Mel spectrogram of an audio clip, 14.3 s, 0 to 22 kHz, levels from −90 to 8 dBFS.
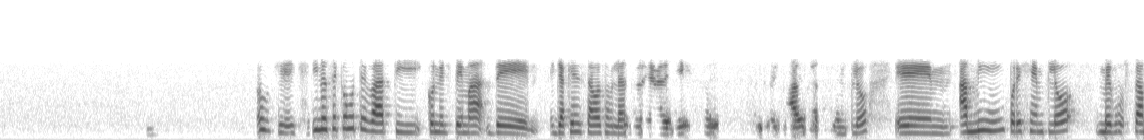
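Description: Throughout, the audio carries the AMR narrowband mobile codec: the line passes roughly 250 Hz to 3.5 kHz, so it sounds thin with no air above. The coding damage is plainly audible as a buzzy, synthetic edge, which fits a mid-range AMR-NB rate of around 10 kbps.

At 6.56 to 6.60 s, a lost AMR speech frame causes a brief dip and warble. About 20 ms of sound was not received, and the decoder bridged the gap by repeating its last good settings at lower gain.

From 7.80 s, the other side's voice leaks through in scraps at 7.80 to 7.85 s, 8.84 to 8.99 s, 9.48 to 9.75 s and 10.01 to 10.17 s. These sit roughly 10 to 20 dB below the talker. This is likely residual loudspeaker echo that the canceller failed to remove.

Overlapping this, from 7.83 to 10.51 s, there is speech suppressed in double talk. The talker's level repeatedly drops, at its deepest by around 30 dB, over about two seconds in total. 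This is likely the echo canceller attenuating everything while both ends were active.

Further lost AMR speech frames follow. At 11.78 to 11.87 s, a single 20 ms loss gives a short warble. At 13.99 to 14.06 s, a 40 ms loss draws the sound out and fades it before recovery.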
